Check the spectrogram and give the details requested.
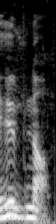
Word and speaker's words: Hübner: avec la Senzai, mais Alors, si tu veux avoir une prononciation qui se rapproche vraiment de l'orthographe et de ses origines, c'est Hübner.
